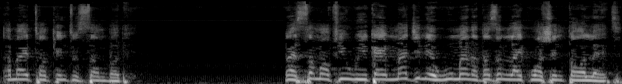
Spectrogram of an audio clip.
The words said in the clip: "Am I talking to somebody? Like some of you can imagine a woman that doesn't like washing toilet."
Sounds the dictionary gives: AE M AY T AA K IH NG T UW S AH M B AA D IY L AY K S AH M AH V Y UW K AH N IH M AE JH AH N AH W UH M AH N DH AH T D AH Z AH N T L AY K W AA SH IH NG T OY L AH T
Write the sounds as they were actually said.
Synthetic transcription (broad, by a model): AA M AY T AA K IH NG T UW S AH M B AA D IY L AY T S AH M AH W Y UW K AH N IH M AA JH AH N AH W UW M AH N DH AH T D AH Z AH N T L AY K W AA SH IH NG T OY L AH T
